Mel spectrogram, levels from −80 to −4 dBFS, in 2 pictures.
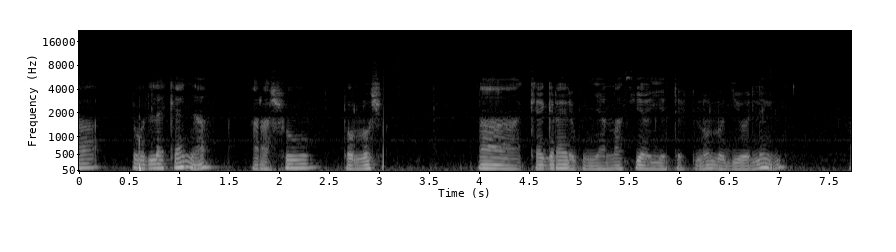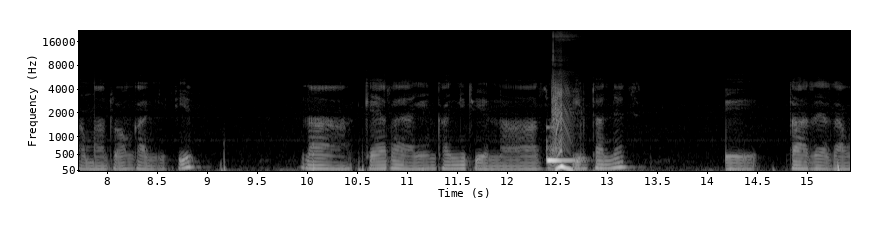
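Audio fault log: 0.54 s, 3.04 s, 4.90 s, 7.87 s and 14.19 s: damaged data in a compressed stream. Five brief, isolated glitches break into the speech, each a momentary chirp or blip. At these points the compressed bitstream carries wrong bytes, so the decoder misreads the affected frame, drops out of sync and has to hunt for the next valid frame header before playback carries on cleanly. That misdecoded instant is what cuts through the speech as a short artificial squawk.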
